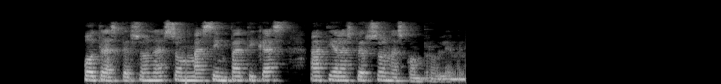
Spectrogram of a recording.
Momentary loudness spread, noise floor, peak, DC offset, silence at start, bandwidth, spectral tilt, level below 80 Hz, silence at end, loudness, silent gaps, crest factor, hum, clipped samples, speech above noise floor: 8 LU; under -90 dBFS; -4 dBFS; under 0.1%; 0.85 s; 8.2 kHz; -4 dB/octave; -54 dBFS; 2.55 s; -20 LUFS; none; 18 dB; none; under 0.1%; over 70 dB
